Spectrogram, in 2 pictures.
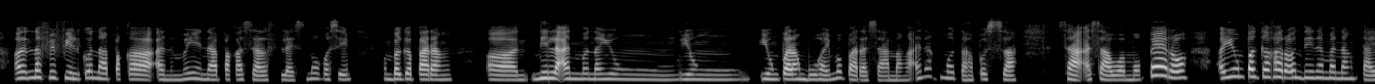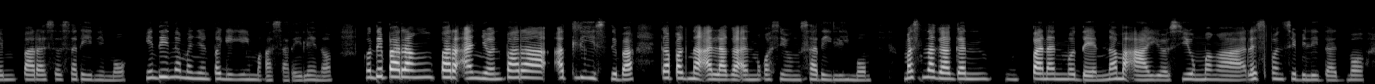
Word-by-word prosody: ah, 290 +2 +2
nafee-feel 310 -4 -2
ko 310 0 -3
napaka 240 -4 +1
ano 220 -2 -5
mo, 235 +4 -8
eh, 270 - -5
napaka 225 0 -3
selfless 205 -2 -5
mo 260 0 -8
kasi 235 -1 -7 0.3
kumbaga 250 +1 -1
parang, 225 -1 +3 0.4
ah, 215 -2 +2 0.2
nilaan 260 -1 +4
mo 250 - -5
na 245 - -2
'yung 245 -1 -6 0.6
'yung 230 -1 -6 0.6
'yung 250 -1 -3
parang 240 -1 +6
buhay 225 -1 -4
mo 300 - -5
para 210 -5 -1
sa 200 -1 -7
mga 195 0 -8
anak 370 +6 -9
mo 295 -2 -6
tapos 220 +2 -8
sa, 210 -2 -3 0.4
sa - - +3
asawa 210 0 0
mo. 215 +1 -9
Pero 400 -8 +5 0.4
ay, 305 +5 0
'yung 365 0 -4
pagkakaroon 340 -3 +3
din 305 0 -4
naman 285 -1 -4
ng 270 0 -7
time 220 +1 -6
para 225 -2 -1
sa 230 - -12
sarili 225 -4 -10
mo 195 +1 -14 0.2
hindi 330 +3 0
naman 325 -4 -4
'yun 260 -1 -6
pagiging 230 -3 -7
makasarili 195 +1 -12
'no? 195 +1 -11 0.3
Kundi 335 +3 +1
parang 335 -1 +8
paraan 300 -4 +6
'yun 255 -1 -2
para 315 -2 +6
at 310 - -1
least 295 -5 -6
'di 245 - -2
ba? 230 0 +4 0.2
Kapag 290 -2 +3
naalagaan 225 -3 +4
mo 215 - -11
kasi 230 +1 -9
'yung 215 -1 -11
sarili 215 -2 -5
mo 200 -1 -8 0.4
mas 305 +2 +1
nagagampanan 255 -4 +2
mo 240 - -3
din 205 -2 -4
na 255 +2 -1
maayos 210 -2 0
'yong 240 -2 -5
mga 215 -2 -2
responsibilidad 230 -6 -7
mo. 215 0 -7
240 Hz, 170 wpm, -23 LUFS, 215-285 Hz, 0.6 s, parang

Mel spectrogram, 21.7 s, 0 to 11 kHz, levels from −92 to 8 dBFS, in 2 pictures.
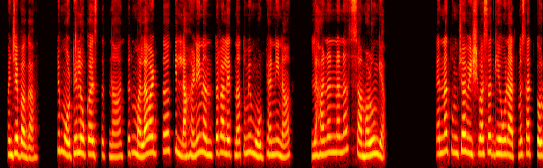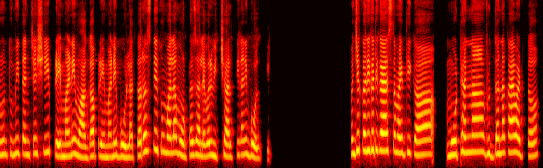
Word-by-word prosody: म्हणजे 275 +2 +3
बघा, 235 -8 0 0.5
जे - - -4
मोठे 290 0 0
लोकं 285 -1 +2
असतात 270 -1 -6
ना 230 0 -6
तर 290 +1 -7
मला 255 -3 +3
वाटतं, 320 +2 0
की 320 -6 -3
लहानेनंतर 270 +4 0
आलेत 285 -2 +2
ना 260 0 -2
तुम्ही 315 +2 -5
मोठ्यांनी 270 +1 -2
ना, 230 0 -3 0.5
लहानांना 300 +5 -1
ना, 335 +3 -3
सांभाळून 270 -5 +3
घ्या. 250 -5 -1 1.0
त्यांना 300 +4 0
तुमच्या 320 +1 +1
विश्वासात 295 +1 +1
घेऊन, 285 0 +1
आत्मसात 265 +4 +1
करून 265 +1 +1
तुम्ही 285 +1 -4
त्यांच्याशी 295 +3 -2
प्रेमाने 240 +2 +2
वागा, 230 -2 +2
प्रेमाने 230 0 -1
बोला 220 -2 +1
तरच 325 +7 +1
ते 370 - +2
तुम्हाला 310 -2 +1
मोठं 255 -4 -1
झाल्यावर 255 -1 0
विचारतील 245 +1 -2
आणि 275 +1 -2
बोलतील. 200 -5 -3 1.6
म्हणजे 290 +5 +2
कधी-कधी 355 +1 +4
काय 350 -1 +8
असतं 345 -1 +1
माहिती 310 0 +1
का? 280 0 +1 0.3
मोठ्यांना 320 +4 +2
वृद्धांना 295 +3 -1
काय 315 0 +4
वाटतं, 250 -4 -1
280 Hz, 140 wpm, -23 LUFS, 250-310 Hz, 1.6 s, काय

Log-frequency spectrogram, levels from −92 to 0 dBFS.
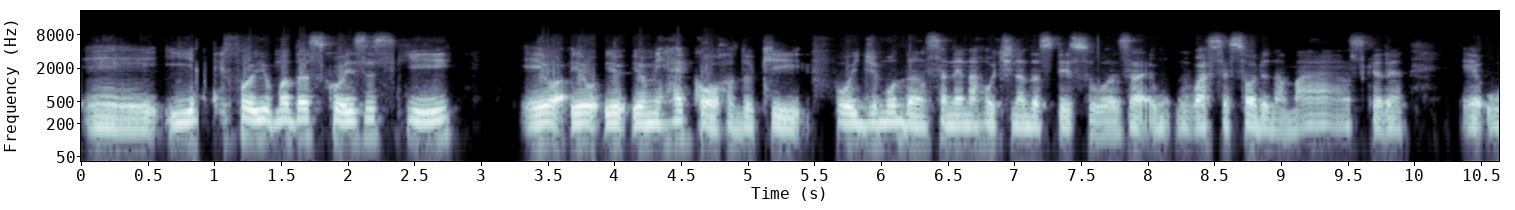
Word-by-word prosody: Eh, 85 -1 -2
e 105 +3 +2
aí, 110 - -13
foi 115 +1 +4
uma 115 +1 +3
das 120 0 +2
coisas 120 +2 +1
que 115 +2 0 0.5
eu 100 +3 +5
a - - +3
eu 105 +1 +6
eu 100 0 +4
eu 100 - +4
me 100 - +2
recordo, 100 -5 0
que 85 -2 -2 0.2
foi 100 -2 +3
de 100 +1 -2
mudança, 100 -4 +1
né, 95 0 +1
na 95 0 -2
rotina 90 -1 -4
das 90 -1 -2
pessoas: 70 -5 -4
a - - +1 0.2
o 85 +1 -4
acessório 90 0 -1
da 80 -3 -9
máscara, 90 0 -8 0.4
eh, - - -2
o - - -7
95 Hz, 175 wpm, -15 LUFS, 90-110 Hz, 0.5 s, eu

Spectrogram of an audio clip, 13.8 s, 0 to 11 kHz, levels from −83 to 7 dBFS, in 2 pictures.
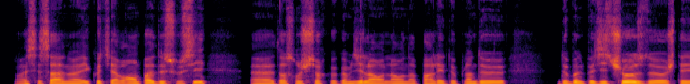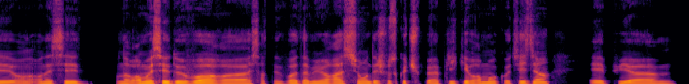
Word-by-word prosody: Ouais, 180 +1 -5
c'est 115 -6 -5
ça, 165 +3 +3
bah, 105 0 0
écoute, 130 +4 -1
il - - +1
y - - +3
a 100 - +1
vraiment 125 +6 +2
pas 130 0 +4
de 125 - +1
souci. 125 +7 0 0.5
Heu, 95 - -5
de 100 0 0
toute 100 - -3
façon, 110 +5 -2
je 120 - -1
suis - - +1
sûr 125 -1 -2
que - - -10
comme 110 +1 -2
dit 120 +3 +2
là 110 -3 +3
là, 110 +1 -2
on 110 -1 -2
a 100 - -4
parlé 110 0 -1
de 105 - -5
plein 125 +5 -2
de 115 -3 +2 0.5
de 110 - -1
bonnes 130 +5 +3
petites 130 -2 +1
choses 150 -4 +7
de 110 -1 +2
je 105 - -1
t'ai 110 -2 0
on 105 -1 -6
on 115 - -4
a - - 0
essayé 110 -1 -1 0.3
on 115 - -7
a 110 - 0
vraiment 115 +4 +2
essayé 125 +1 +4
de 120 - +1
voir, 120 0 +3 0.3
heu, - - -4
certaines 115 0 -10
voies 115 +1 -2
d'amélioration, 115 +4 -1
des 115 -3 -2
choses 125 +1 -7
que 120 - -6
tu - - -6
peux 115 - -5
appliquer 115 +3 -4
vraiment 120 +1 0
au - - -3
quotidien. 120 +8 -2 0.4
Et 105 -1 -2
puis, 110 +2 -4
hem, 105 -3 -1
de - - -21
115 Hz, 280 wpm, -21 LUFS, 110-125 Hz, 0.5 s, choses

